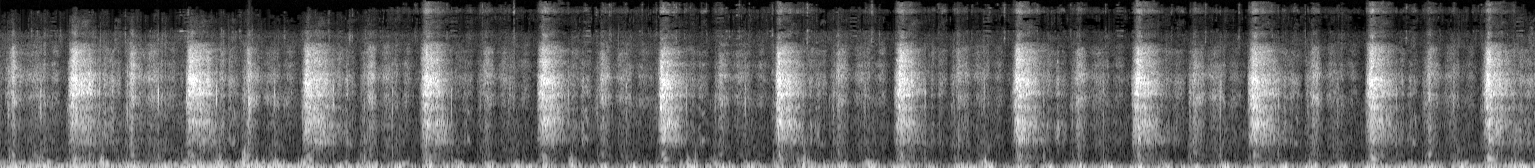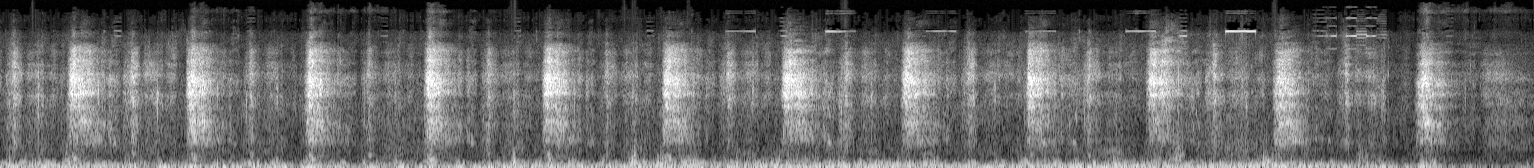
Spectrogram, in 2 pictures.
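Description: A runner's rhythmic footfalls and hard breathing at a sprint, about one and a half beats a second, over a steady rumble of wind on the microphone. The rhythm stops right at the end.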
